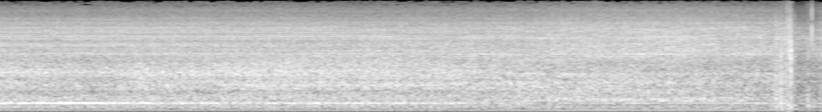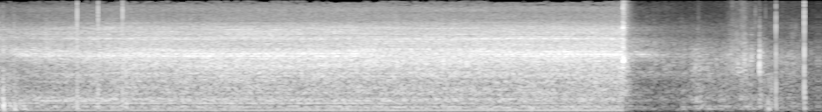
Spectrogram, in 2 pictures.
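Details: Pool pump motor running with a steady loud whir, low hum and hissy top end, then cutting off; owner suspects a failing shaft seal or bearings, possibly from running dry; not confirmed.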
